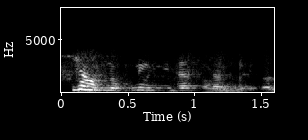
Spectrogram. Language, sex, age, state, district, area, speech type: Manipuri, female, 45-60, Manipur, Kangpokpi, urban, conversation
